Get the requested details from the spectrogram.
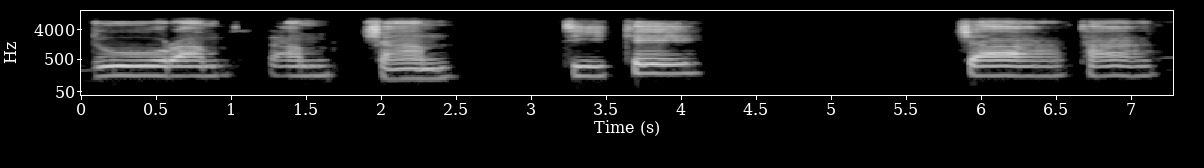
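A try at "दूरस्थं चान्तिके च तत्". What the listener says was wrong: Very good. We have to practice again and again.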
